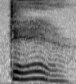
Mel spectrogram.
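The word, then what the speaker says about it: tear: पर उसकी प्रोनाउंसिएशन होती है टयर।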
